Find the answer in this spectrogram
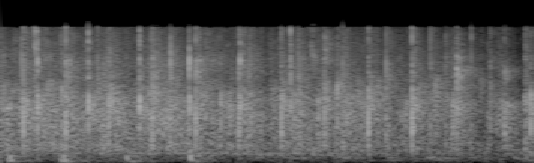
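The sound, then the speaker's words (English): A church audience claps together in praise of the Lord for answered prayers, steady, dense applause, many hands overlapping into a bright, crackling wash that holds at an even level for a few seconds with no voices. “Let's give him a hand clap of praise for answering these prayers.”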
